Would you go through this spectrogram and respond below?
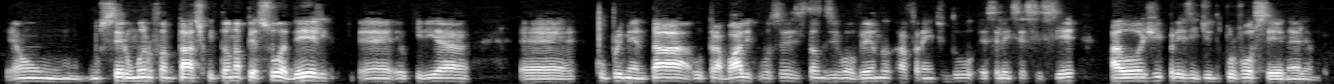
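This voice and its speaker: A middle-aged man from Rio Grande do Sul with a gaúcho accent, speaking as a guest on a video-call live stream in a warm but halting way. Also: mid-range voice, steady tone, slightly rough, dull audio. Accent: gaúcho Brazilian Portuguese. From Rio Grande do Sul, Brazil.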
